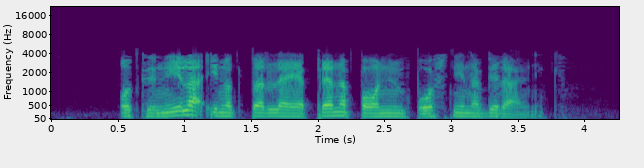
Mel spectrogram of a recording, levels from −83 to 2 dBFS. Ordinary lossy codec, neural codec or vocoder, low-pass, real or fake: AAC, 16 kbps; codec, 44.1 kHz, 7.8 kbps, DAC; 19.8 kHz; fake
